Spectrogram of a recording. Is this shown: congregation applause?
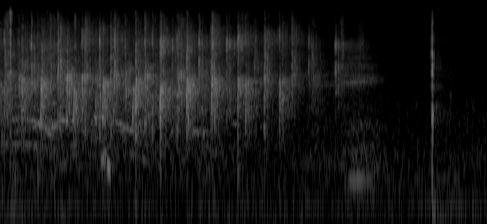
yes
